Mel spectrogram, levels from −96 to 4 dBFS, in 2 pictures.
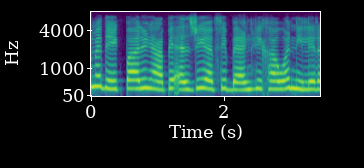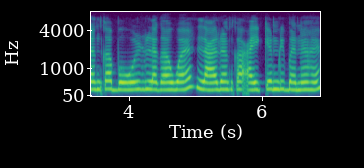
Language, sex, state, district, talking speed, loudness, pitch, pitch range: Hindi, female, Uttar Pradesh, Budaun, 225 wpm, -13 LUFS, 275 Hz, 265-295 Hz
